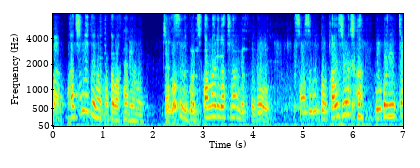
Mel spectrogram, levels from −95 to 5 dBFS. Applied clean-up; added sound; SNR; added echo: neural separator model SepFormer DNS4.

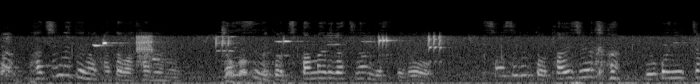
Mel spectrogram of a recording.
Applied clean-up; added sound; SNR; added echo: none; Bird vocalization, bird call, bird song; -2 dB; reverberation time 0.2 s.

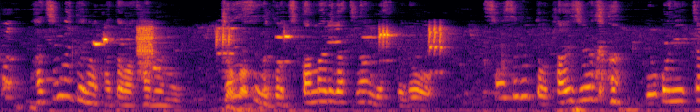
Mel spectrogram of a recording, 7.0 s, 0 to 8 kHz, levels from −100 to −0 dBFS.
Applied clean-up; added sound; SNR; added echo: classical method WPE with log-MMSE.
